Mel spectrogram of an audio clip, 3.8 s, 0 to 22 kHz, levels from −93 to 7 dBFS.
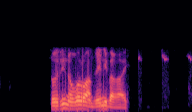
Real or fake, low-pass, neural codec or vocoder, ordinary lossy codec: real; 3.6 kHz; none; Opus, 16 kbps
